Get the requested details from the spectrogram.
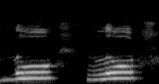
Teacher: makhraj huruf dzalnya ujung lidah ada di ujung gigi seri atas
